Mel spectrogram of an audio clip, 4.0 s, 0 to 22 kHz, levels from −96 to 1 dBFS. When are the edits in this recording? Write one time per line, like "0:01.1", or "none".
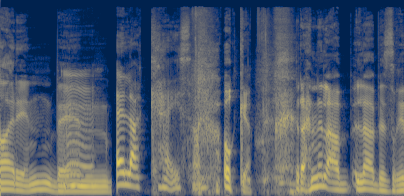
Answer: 0:01.1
